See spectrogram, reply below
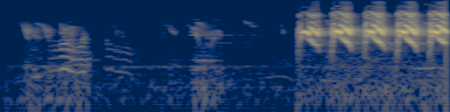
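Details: Talking rose-ringed parakeet: a few soft, harmonic, speech-like murmurs, then a loud run of harsh, rasping screeches repeated about twice a second.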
